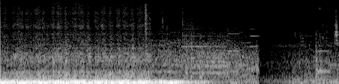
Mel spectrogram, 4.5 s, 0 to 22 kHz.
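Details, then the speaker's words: Shelby V8 on E85 with GBA long-tube headers, off-road X-pipe and Magnaflow axle-backs, repaired after motor issues. A deep, even idle burble for a couple of seconds before it winds down and shuts off; runs smooth and healthy. "there you have it pretty much it sounds good runs good"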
